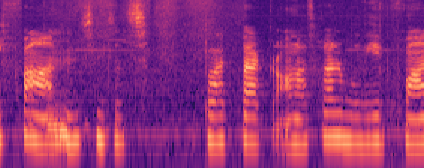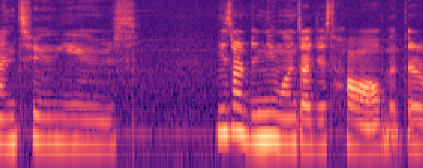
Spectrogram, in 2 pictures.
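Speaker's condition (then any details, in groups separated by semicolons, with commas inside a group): Cerebral palsy; hands affected, shaking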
